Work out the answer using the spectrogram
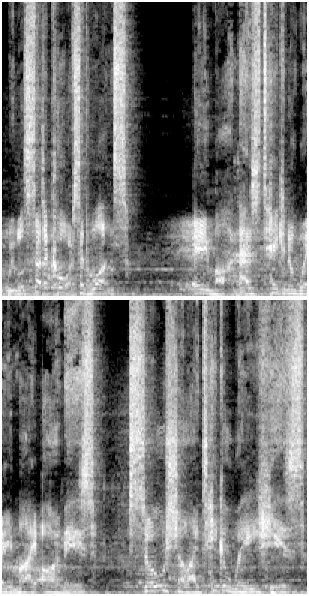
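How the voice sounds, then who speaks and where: A grave alien war leader, declaims in formal, solemn speech that swings widely in pitch. Loud music plays behind this game dialogue. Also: male voice, very animated, slow. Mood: urgent, commanding. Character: noble alien warrior commander, grave, resolute leader. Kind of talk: dramatic video game acting. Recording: loud orchestral score behind.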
